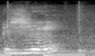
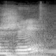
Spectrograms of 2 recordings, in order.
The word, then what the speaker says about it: j'ai: Entonces, si se dan cuenta, cuando yo digo j'ai 21 ans, ya no pronuncio la E del je. ¿Se acuerdan lo que les decía? Que si terminaba en vocal y la otra palabra comenzaba en vocal, se suprimía. En este caso ocurre lo mismo. Entonces, se pronuncia j'ai.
